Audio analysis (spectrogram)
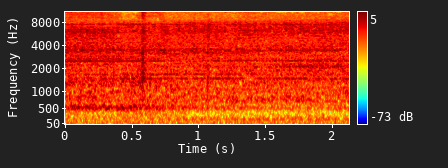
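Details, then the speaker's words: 1993 Ford F-150 with the 300 inline-6 petrol engine and 5-speed, 109,000 miles: a smooth, even idle with no ticking after tightening loose spark plugs that had been rattling against the block. "So yeah, my ticking is totally gone."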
